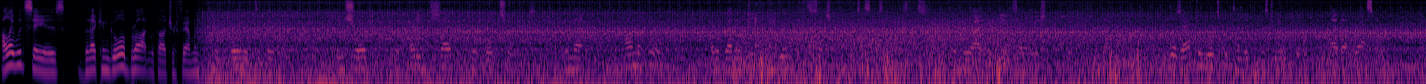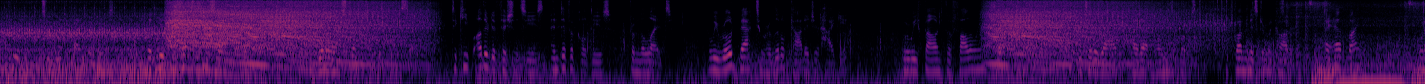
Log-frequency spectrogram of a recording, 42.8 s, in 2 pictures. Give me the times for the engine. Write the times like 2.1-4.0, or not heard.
2.9-28.0, 36.0-42.7.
